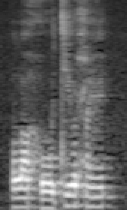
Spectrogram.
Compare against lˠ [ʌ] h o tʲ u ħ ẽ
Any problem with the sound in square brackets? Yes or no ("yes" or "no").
no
